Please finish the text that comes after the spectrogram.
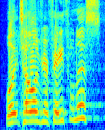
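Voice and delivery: high, loud bargaining question; David. Acted. David bargaining with God for his life, insistent questioning. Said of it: "this bargaining with God".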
